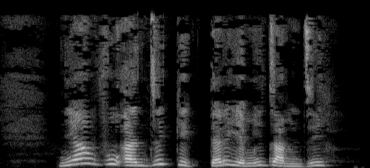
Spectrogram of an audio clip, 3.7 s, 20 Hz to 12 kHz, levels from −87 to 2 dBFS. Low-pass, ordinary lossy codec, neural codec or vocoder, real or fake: 10.8 kHz; AAC, 32 kbps; none; real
